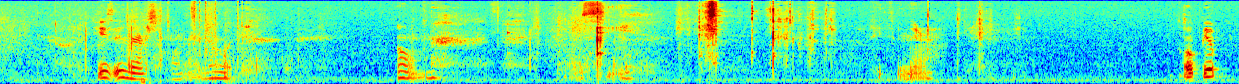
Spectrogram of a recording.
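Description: A glass jar clinks and rattles as it is handled.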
